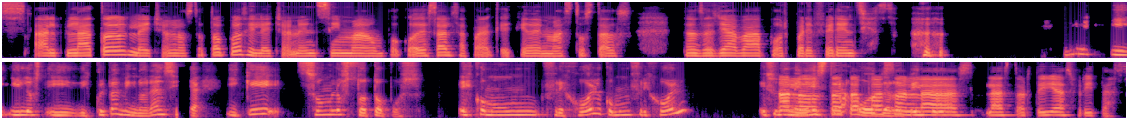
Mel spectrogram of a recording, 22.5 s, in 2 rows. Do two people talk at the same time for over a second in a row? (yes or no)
yes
